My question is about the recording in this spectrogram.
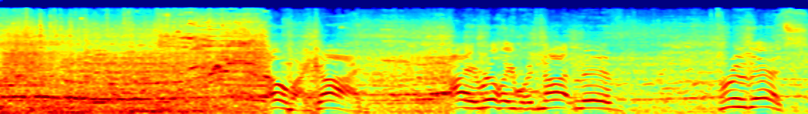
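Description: A carnival ride running with a loud mechanical din and a wavering hum. From about three seconds in, a voice lets out a series of short rising-and-falling whoops over it, in several groups.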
